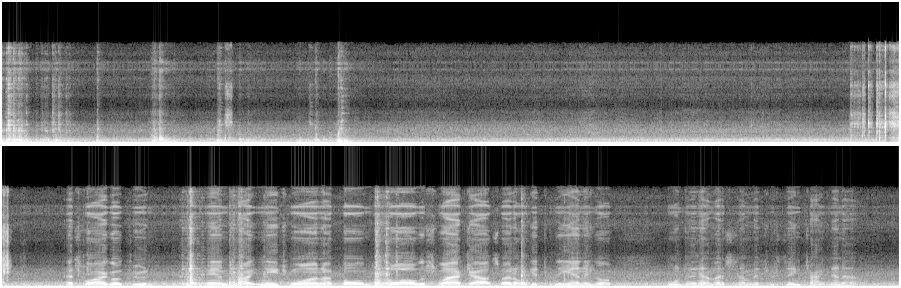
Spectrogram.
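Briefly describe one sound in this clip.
A fabric strap slaps and rattles against a metal trailer rail.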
